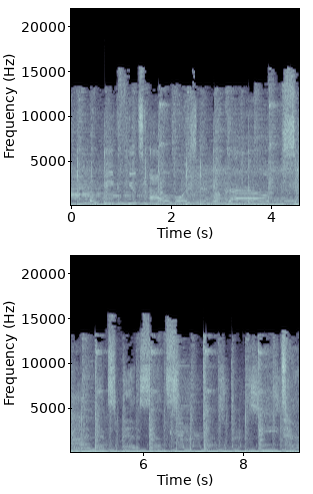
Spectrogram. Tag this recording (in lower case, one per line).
music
